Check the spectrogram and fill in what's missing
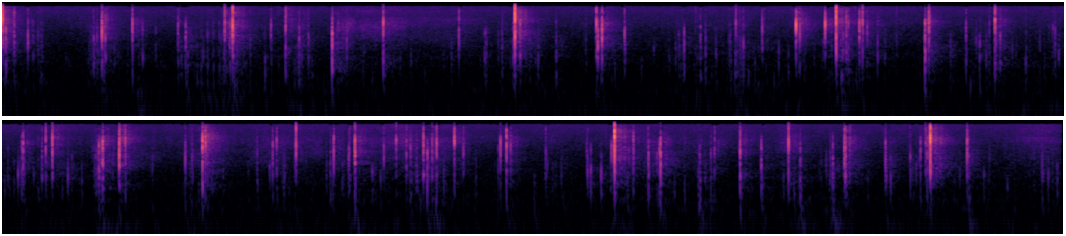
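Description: Nails and fingertips scratch and crinkle cellophane film wrapped around a folded cotton Carnival Cruise towel. A steady stream of sharp, bright crackles and crinkles with quick pops and almost no ring.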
